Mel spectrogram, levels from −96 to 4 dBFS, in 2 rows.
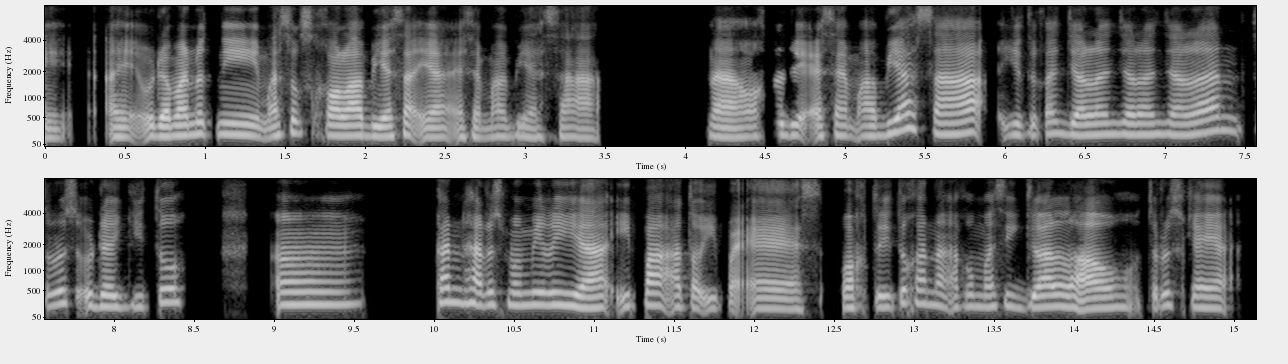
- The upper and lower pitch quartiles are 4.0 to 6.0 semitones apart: Yes, average, 4.4 semitones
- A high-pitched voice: Yes, high, 195 Hz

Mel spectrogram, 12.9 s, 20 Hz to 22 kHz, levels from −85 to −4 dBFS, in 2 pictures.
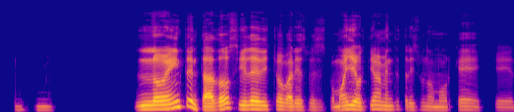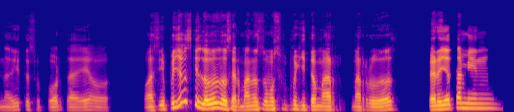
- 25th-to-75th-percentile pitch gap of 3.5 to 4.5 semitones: Yes, average, 3.9 semitones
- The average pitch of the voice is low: Yes, low, 125 Hz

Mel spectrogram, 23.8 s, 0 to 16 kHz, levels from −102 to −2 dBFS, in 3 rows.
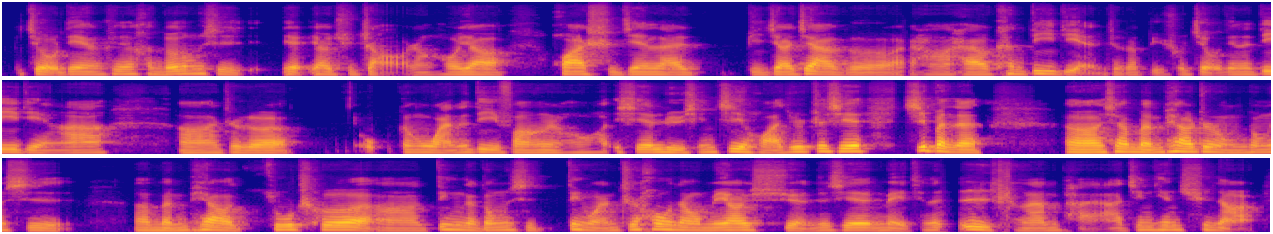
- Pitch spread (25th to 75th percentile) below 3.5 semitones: Yes, average, 3.0 semitones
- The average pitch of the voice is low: Yes, low, 110 Hz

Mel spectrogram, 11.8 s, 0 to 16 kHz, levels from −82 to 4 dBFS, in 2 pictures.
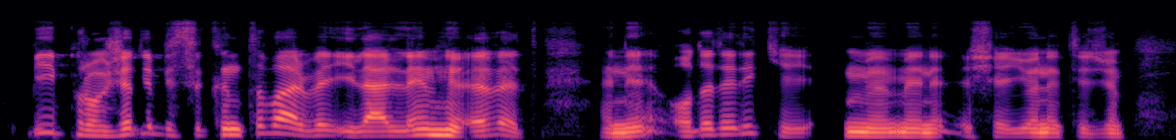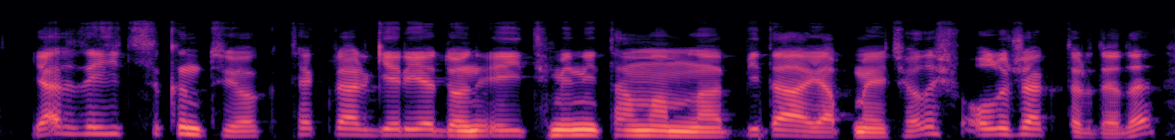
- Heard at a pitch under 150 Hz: Yes, low, 135 Hz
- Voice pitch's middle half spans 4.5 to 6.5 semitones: Yes, average, 5.1 semitones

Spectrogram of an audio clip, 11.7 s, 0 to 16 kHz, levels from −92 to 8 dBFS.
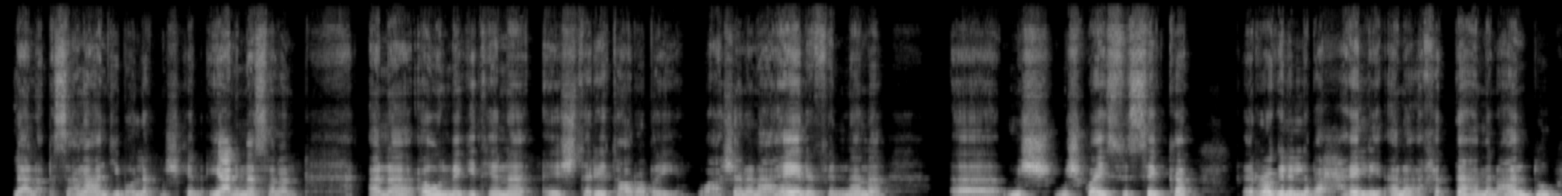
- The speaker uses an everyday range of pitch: No, wide, 7.5 semitones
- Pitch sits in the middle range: No, low, 120 Hz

